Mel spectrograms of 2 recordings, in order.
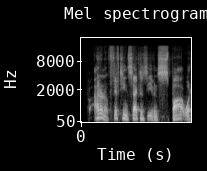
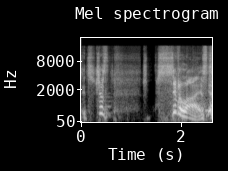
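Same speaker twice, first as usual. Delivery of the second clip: put-on a higher, drawn-out British accent, civilized rising at the end; bad British accent; 10 semitones higher, 6 dB louder, slower than usual. Unnamed British fan explaining the event to his wife, in a bad British accent. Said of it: "I apologize in advance for a bad British, uh, accent".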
